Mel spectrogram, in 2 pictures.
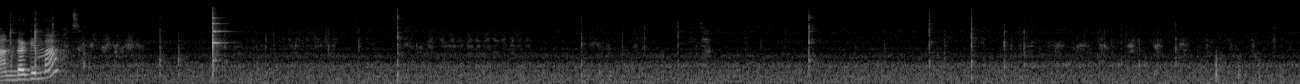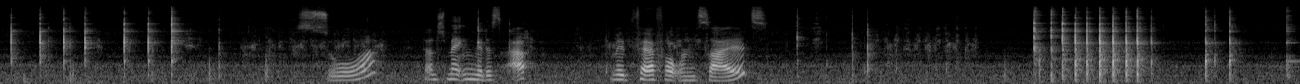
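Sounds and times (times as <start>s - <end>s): teaspoon stirring in ceramic bowl: 0.1s - 3.4s, 4.0s - 7.2s, 9.4s - 16.9s, 18.8s - 20.0s, 20.9s - 22.8s.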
